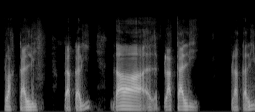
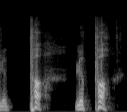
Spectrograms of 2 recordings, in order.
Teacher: le P n'est pas soupiré comme peut-être les Anglais, les British le feront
